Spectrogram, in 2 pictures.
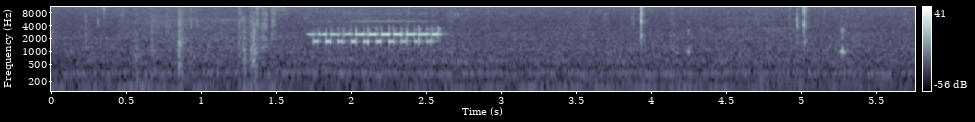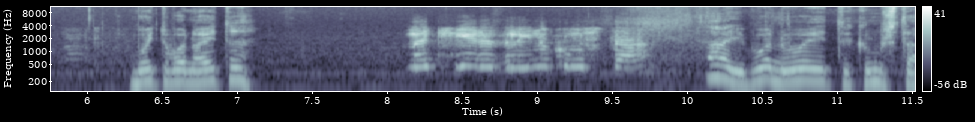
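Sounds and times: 
low steady hum: 0.0s - 11.5s
telephone ringing with bright electronic trill: 1.7s - 2.7s
speech: 6.3s - 7.2s, 9.6s - 11.5s.

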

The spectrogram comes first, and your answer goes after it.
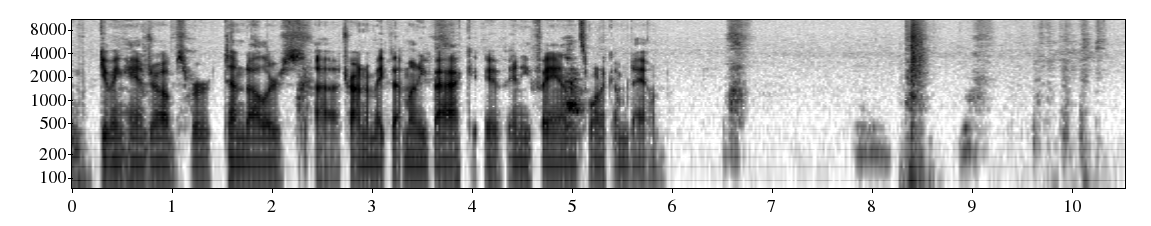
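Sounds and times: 
speech: 0.3s - 6.8s
dogs barking in short sharp yaps and huffs: 4.9s - 5.2s.

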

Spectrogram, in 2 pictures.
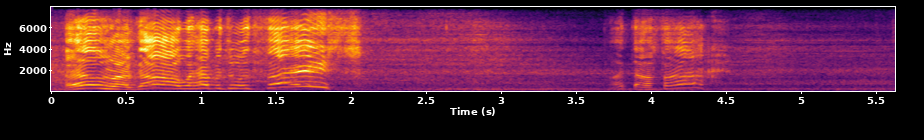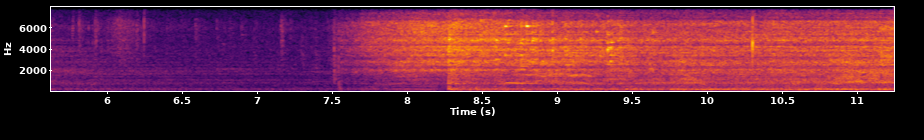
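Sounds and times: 
speech: 0.1s - 2.2s, 3.8s - 4.6s
chainsaw running: 7.5s - 11.2s.

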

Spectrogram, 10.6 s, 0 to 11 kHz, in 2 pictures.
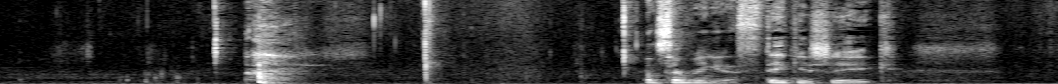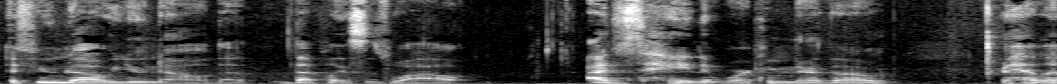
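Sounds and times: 
person sipping water: 0.1s - 2.1s
speech: 3.3s - 10.5s.

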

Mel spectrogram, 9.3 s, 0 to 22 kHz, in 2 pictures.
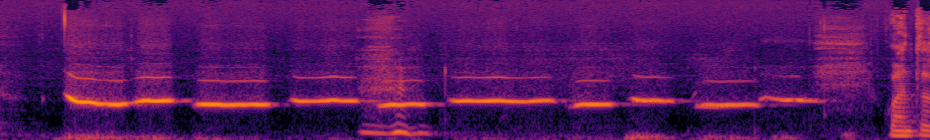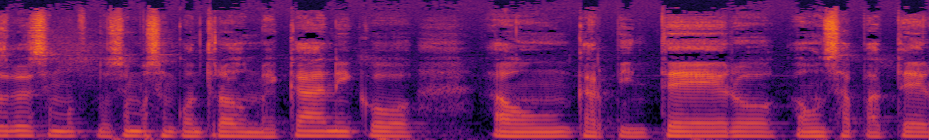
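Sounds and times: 
person whistling a tune: 0.3s - 4.3s
speech: 1.8s - 2.3s, 4.4s - 9.2s
breaths between whistled phrases: 4.0s - 4.5s, 6.7s - 7.1s.

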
